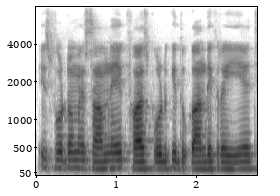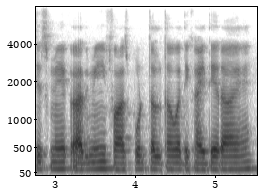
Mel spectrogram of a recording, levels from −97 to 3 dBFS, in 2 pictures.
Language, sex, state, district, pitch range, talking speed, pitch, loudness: Hindi, male, Uttar Pradesh, Shamli, 115-125 Hz, 250 wpm, 120 Hz, -21 LUFS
